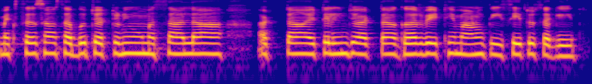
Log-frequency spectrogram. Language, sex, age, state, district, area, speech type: Sindhi, female, 30-45, Maharashtra, Mumbai Suburban, urban, spontaneous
